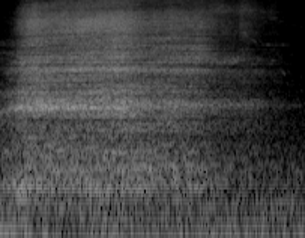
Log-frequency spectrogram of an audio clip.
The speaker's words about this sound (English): Okay, what if we start by slowly breathing in and out together. Deep breath in together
